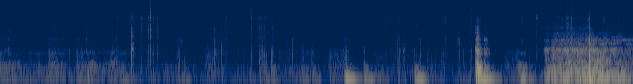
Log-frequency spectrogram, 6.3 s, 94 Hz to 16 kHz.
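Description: Faint crackle and clicks of a turntable stylus riding the run-out groove of a 45 rpm vinyl record, with soft low thumps a little over a second apart and a louder low rumble near the end.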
